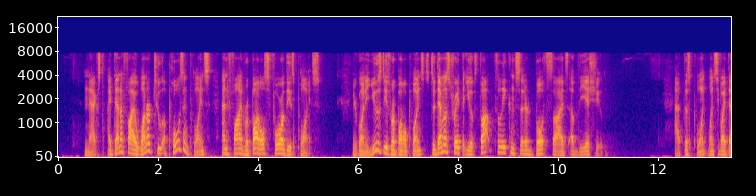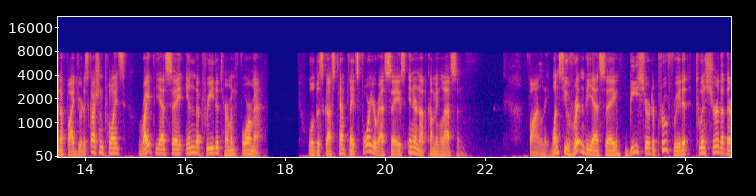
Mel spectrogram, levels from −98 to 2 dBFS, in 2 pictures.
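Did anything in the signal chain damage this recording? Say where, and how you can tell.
No, nothing stood out on listening; the audio came through a call path whose band stops at 8 kHz, as that path's wideband coding would leave it.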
